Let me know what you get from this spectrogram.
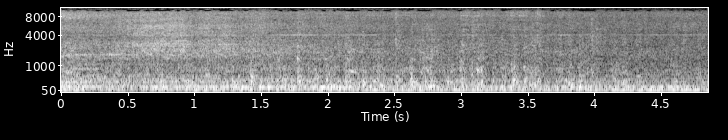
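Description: Metra commuter train passing close by: bilevel passenger cars rolling past with a steady rumble of wheels on rail, over a low drone from the diesel locomotive that has just gone by, a little quieter than a moment before.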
